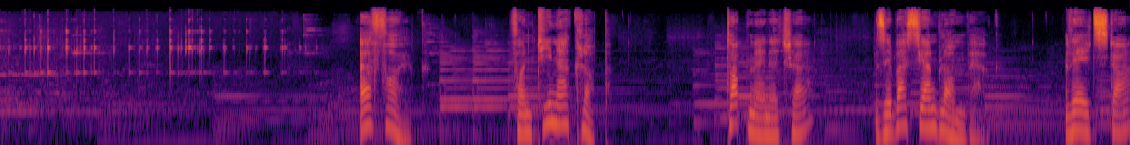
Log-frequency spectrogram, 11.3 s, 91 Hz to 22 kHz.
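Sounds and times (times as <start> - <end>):
several glasses clinking in a toast: 0.0 - 3.4
speech: 3.6 - 4.2, 5.2 - 6.1, 7.3 - 8.2, 8.8 - 9.9, 10.6 - 11.2.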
